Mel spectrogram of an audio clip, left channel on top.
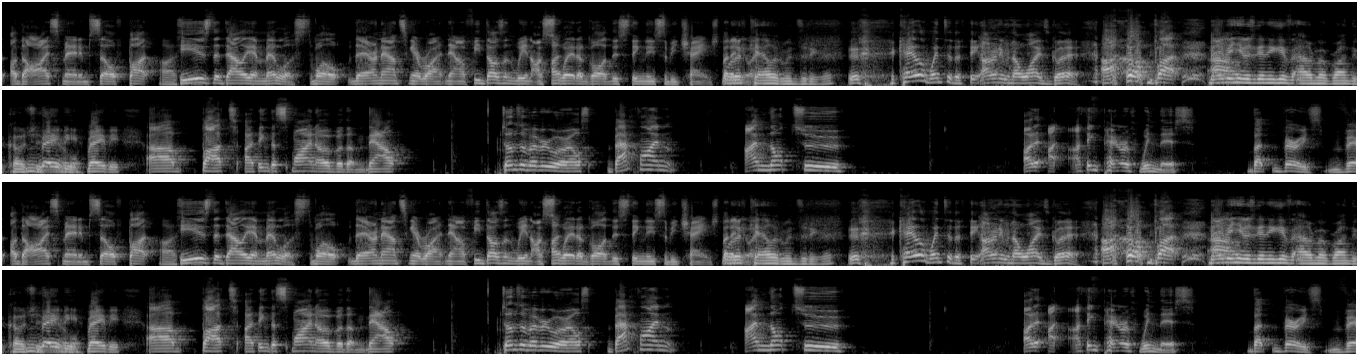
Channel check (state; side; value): identical; both; correlation 1.00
